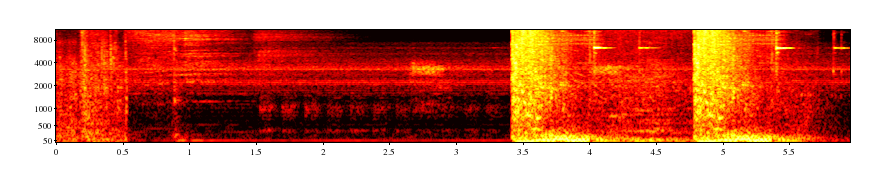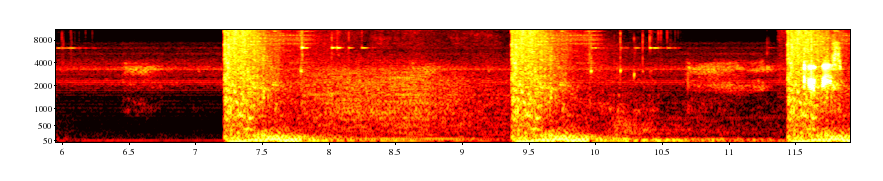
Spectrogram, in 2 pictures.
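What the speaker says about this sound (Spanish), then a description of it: "Disparos tan más raros" Shotgun blasts in the first-person shooter Dead Effect: four loud, separate booms, each a sharp broadband crack with a decaying tail, evenly spaced over a low game ambience with faint background tones.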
